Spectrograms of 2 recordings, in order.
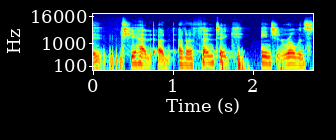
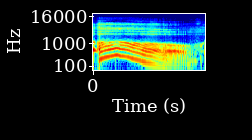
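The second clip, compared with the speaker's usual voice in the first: dismayed "oh"; 6 semitones higher than usual. Retold or imitated. Woman reacts to hearing the name.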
